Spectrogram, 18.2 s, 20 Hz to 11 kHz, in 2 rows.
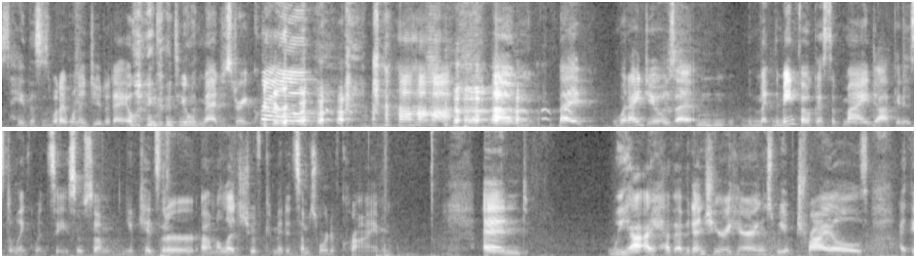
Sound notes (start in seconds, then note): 2.6 laughs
